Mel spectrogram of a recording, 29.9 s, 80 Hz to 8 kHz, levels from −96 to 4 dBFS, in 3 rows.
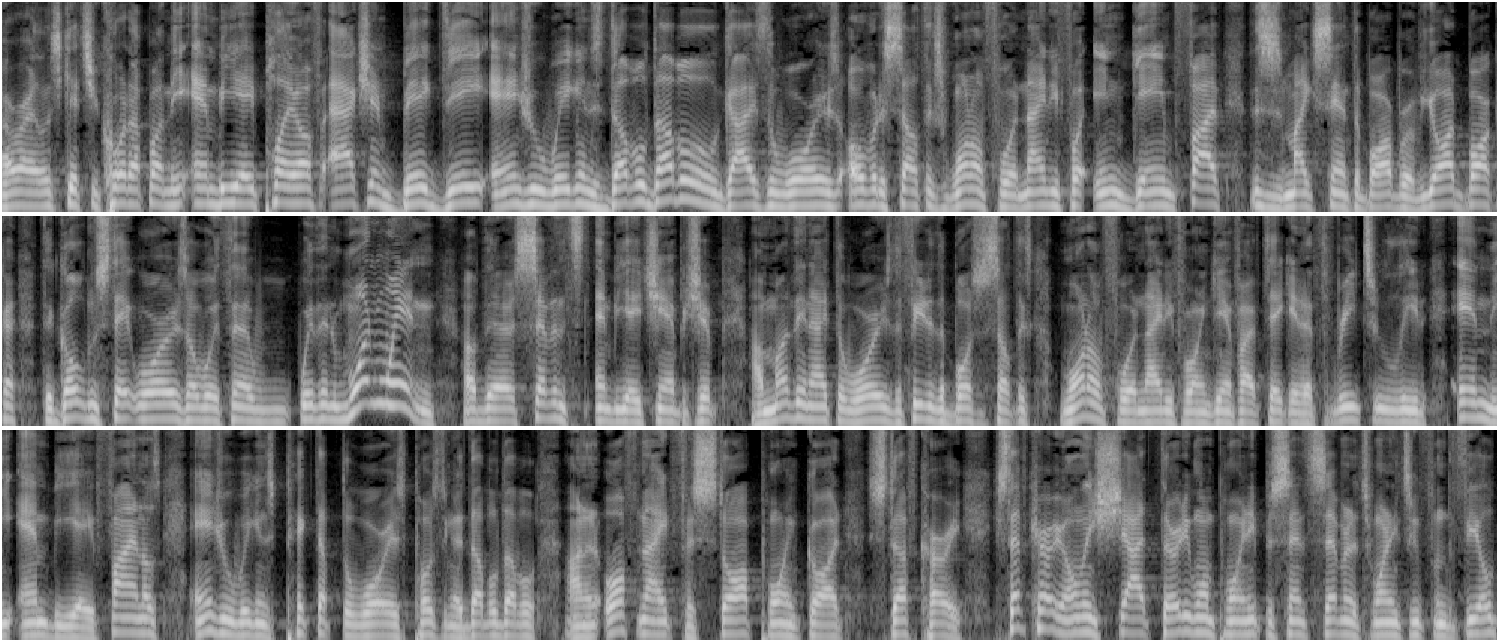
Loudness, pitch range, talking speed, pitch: -22 LUFS, 125-155 Hz, 200 wpm, 140 Hz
